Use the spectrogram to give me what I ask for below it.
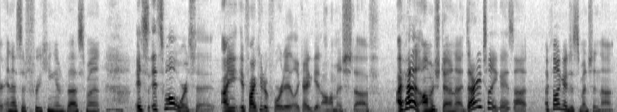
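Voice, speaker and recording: A woman hosting her own stream talks in a loose, rambling way. She swears freely and breaks into laughs. Her voice sits at an ordinary middle pitch, with a faint room ambience under it. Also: a bit bright, a little hiss or hum. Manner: rambling, profane, frequent laughs. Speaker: streamer host. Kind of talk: casual livestream chat.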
